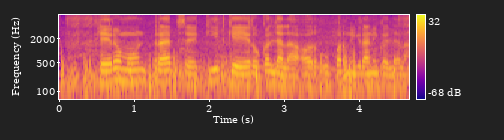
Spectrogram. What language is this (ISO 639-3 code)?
bho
